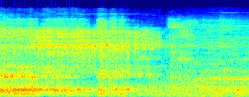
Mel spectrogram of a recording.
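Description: Loud haunted-house soundtrack effects: a dense wash of noise with a sharp hit at the start and another about a second in.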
